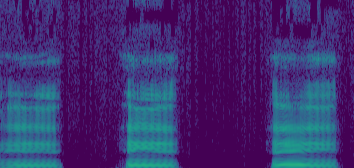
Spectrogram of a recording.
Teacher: you will notice that you are actually exhaling your air through your nose. At that time velum is lowered. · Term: nasals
